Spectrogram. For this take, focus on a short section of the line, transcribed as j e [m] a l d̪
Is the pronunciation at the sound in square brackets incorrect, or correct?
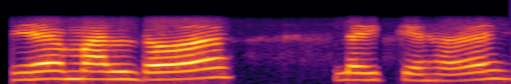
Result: correct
